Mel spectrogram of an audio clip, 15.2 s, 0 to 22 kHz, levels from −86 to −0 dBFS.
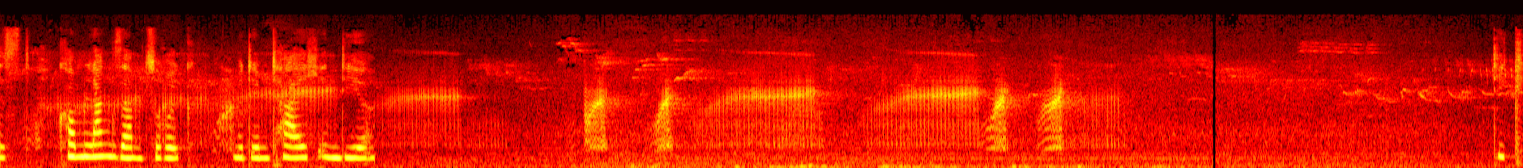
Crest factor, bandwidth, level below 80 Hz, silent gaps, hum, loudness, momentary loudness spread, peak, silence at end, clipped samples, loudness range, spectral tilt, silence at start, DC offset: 22 dB; 15.5 kHz; -42 dBFS; none; none; -22 LUFS; 20 LU; -2 dBFS; 0 s; under 0.1%; 17 LU; -3.5 dB/octave; 0 s; under 0.1%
